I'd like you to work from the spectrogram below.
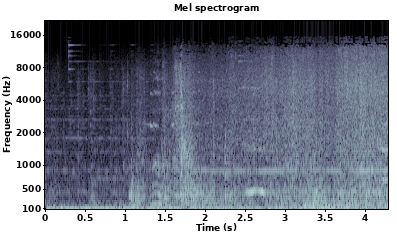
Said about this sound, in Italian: Le onde si arrampicavano sempre più in alto e la schiuma bianca, catturata dal vento, sferzava il fianco della nave.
